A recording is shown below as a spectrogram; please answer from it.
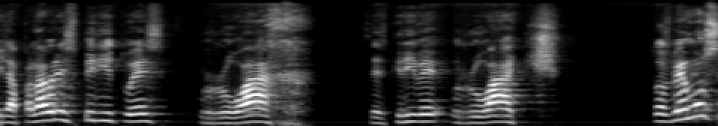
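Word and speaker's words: רוּחַ: Neph se pronuncia nepej porque la ch en hebreo es nepeg y la palabra espíritu es roaj. Se escribe ruach.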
